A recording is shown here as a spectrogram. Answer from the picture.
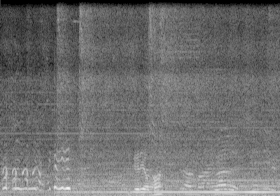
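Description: Riders' voices in a slingshot ride capsule, with short wavering vocal sounds near the start and more voice from about two seconds in, over a steady hum.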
